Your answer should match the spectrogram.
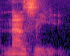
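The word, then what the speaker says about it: Nazí: it's is it uh I think uh Nazi is how you pronounce it is the the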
